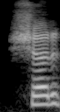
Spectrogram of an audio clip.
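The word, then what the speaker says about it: sure: जैसे एस यू आर ई इसको शर या शोर दोनों तरीके से आप प्रोनाउंस कर सकते हैं।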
